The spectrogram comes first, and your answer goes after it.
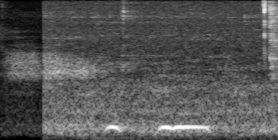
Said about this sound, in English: We have great horned owls.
